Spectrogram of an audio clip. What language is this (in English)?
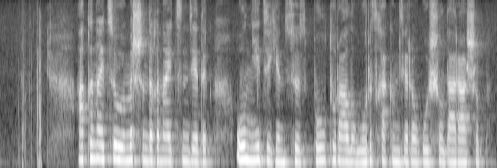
Kazakh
